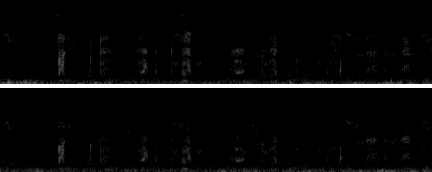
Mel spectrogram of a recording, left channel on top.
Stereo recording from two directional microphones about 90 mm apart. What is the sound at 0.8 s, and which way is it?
Dog, 30° left (ahead or behind).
